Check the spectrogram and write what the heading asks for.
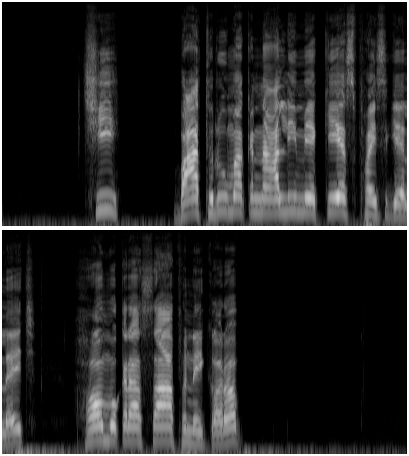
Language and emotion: Maithili, disgusted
